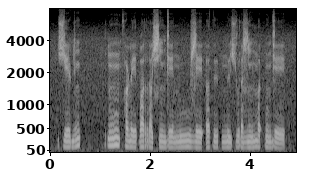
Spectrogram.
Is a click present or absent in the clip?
absent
